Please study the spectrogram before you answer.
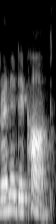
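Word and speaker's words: René Descartes: His name is Rene Descartes. The spelling is very complicated, so people pronounce it in a very weird way. but the pronunciation is Rene Descartes.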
